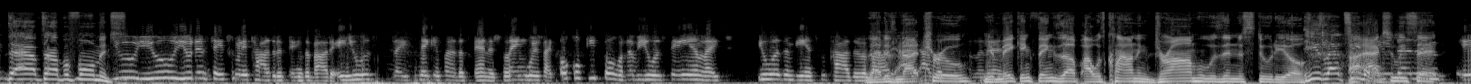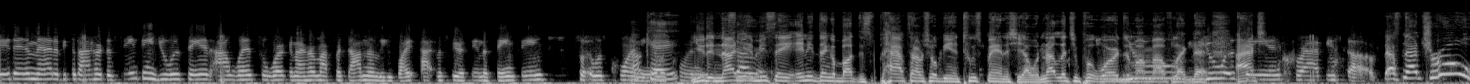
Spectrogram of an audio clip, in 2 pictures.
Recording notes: Today on the show we opened up the phone calls. We also opened up the phone lines.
